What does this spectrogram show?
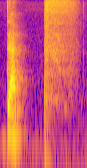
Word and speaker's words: depth: Depth. PTH. Depth, not depth. Okay, get to that TH.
